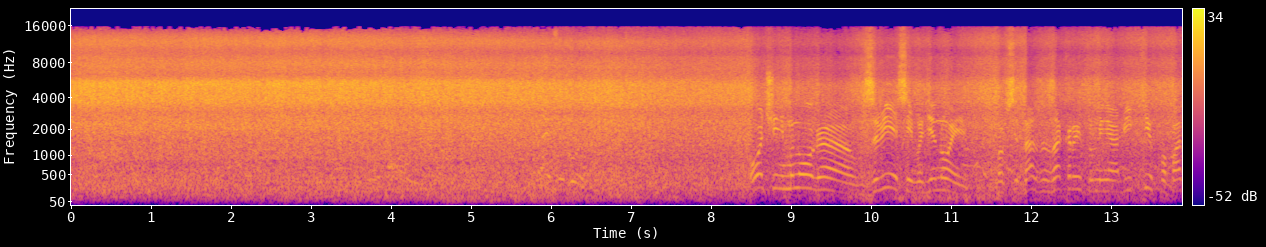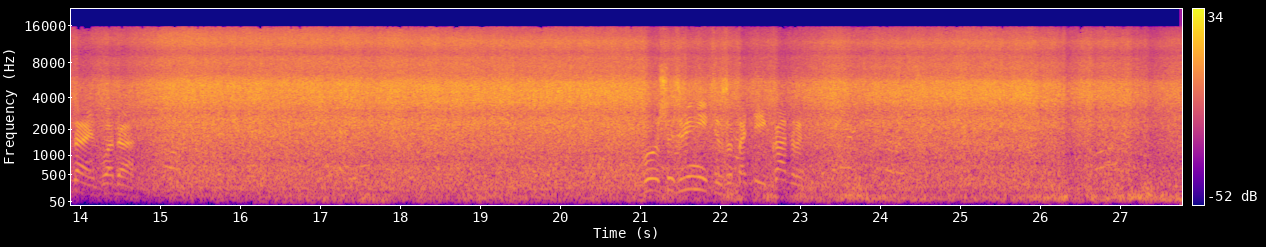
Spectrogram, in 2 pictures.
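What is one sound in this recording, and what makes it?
A large waterfall roars and thunders outdoors.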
